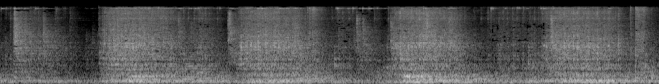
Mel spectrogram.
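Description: Loud, steady mechanical clatter of a running engine in a cramped engine room, swelling and dipping every second or so.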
